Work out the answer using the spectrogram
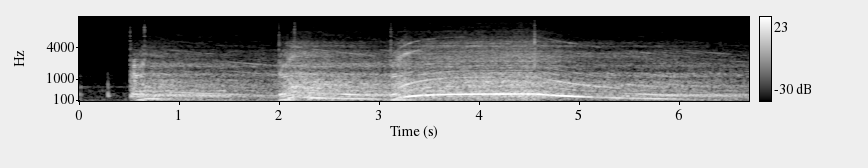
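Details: Shop vac motor spins up to a rising, then steady whine with no chatter or grind after oiling its chattering bearing through a drilled hole above it; running smoothly.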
